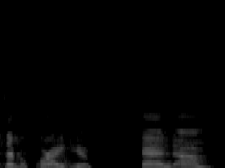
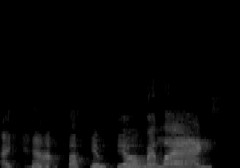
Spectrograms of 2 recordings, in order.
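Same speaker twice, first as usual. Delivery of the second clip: acted high scream, words stretched long; 6 semitones higher, 4 dB louder than usual. Retelling being stuck and unable to move, imitating her own screaming. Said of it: "I'm screaming at him".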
